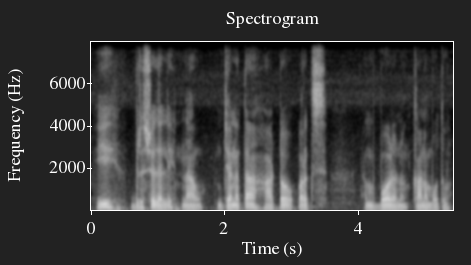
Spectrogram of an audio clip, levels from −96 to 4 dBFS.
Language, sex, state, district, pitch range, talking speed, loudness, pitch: Kannada, male, Karnataka, Koppal, 125-140 Hz, 100 wpm, -19 LUFS, 135 Hz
